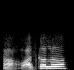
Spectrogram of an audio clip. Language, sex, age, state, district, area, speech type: Kannada, male, 18-30, Karnataka, Mandya, urban, conversation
